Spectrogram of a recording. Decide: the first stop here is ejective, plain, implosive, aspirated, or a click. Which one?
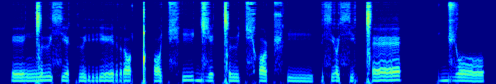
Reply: click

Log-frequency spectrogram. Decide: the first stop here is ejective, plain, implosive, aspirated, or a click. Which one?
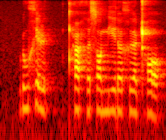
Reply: aspirated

